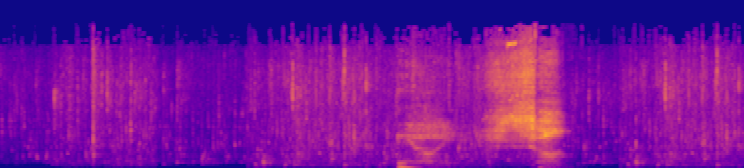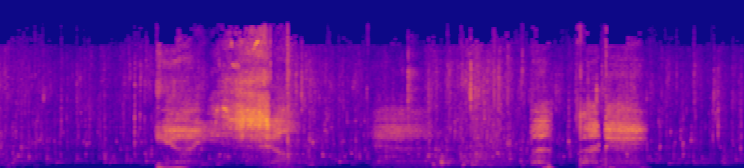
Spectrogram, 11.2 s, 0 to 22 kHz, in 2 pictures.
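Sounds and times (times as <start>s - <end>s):
hot bath water sloshing and moving: 0.4s - 6.0s, 7.7s - 10.0s
speech: 3.0s - 3.3s.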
